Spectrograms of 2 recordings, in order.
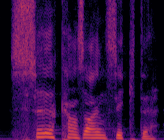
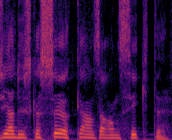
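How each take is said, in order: First: Slow and much softer, lingering on each word; slow, soft urging. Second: Said in the usual way. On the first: Shown as a demonstration. Preacher urging the congregation, slow and soft. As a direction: let the call sink in gently, very slowly. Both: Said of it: "står det i Bibeln".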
